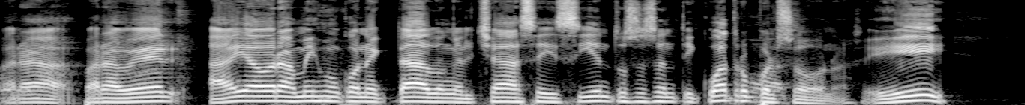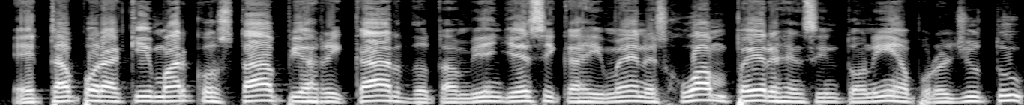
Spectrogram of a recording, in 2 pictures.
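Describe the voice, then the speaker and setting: On a very clean recording with a silent background, a man with a Dominican accent speaks at a very slow pace with fairly even intonation. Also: fairly high pitch for a man. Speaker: radio host. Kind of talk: casual chat. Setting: studio.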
